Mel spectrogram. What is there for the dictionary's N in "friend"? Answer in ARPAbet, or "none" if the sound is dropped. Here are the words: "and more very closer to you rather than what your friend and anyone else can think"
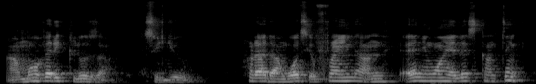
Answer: N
